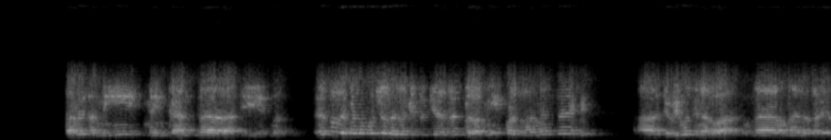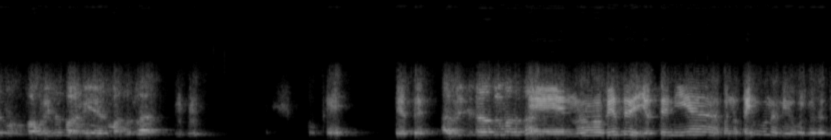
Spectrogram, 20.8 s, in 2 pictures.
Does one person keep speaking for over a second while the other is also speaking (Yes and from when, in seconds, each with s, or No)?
No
